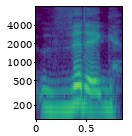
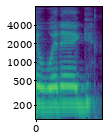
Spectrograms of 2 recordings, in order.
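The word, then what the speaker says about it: Wittig: okay nice okay so i know it's spelled with a w but this guy was german so it's pronounced vidig with a v if i hear you say whitig i will probably wince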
